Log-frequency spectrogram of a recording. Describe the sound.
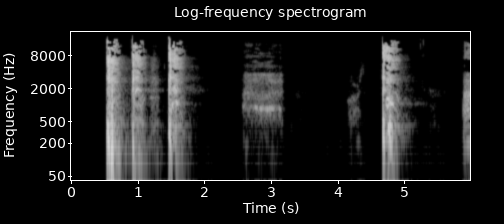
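A person imitates the coughing of someone standing next to a worshipper during worship: three quick, harsh bursts, a short breathy sound, then one more loud cough a moment later. The coughs are fairly loud.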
